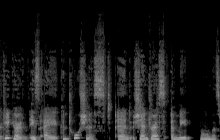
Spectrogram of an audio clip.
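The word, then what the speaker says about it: Chandresh: is a contortionist and chandras immediate oh that's not how you say it is that how i say it chan dressed is it like a shh or an i think it's a sh rather this yeah i don't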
